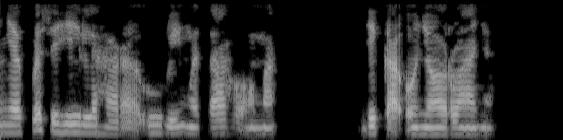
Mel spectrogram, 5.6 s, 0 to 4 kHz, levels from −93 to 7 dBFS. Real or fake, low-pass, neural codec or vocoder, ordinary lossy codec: fake; 3.6 kHz; vocoder, 44.1 kHz, 128 mel bands every 256 samples, BigVGAN v2; none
